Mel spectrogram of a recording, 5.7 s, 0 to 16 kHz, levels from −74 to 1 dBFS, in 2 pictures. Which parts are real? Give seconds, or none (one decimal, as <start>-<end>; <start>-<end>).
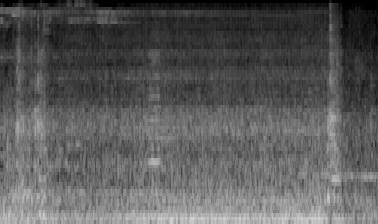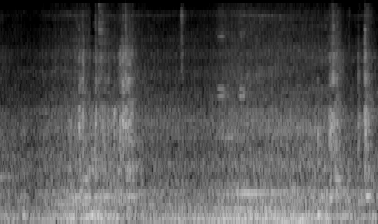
1.2-5.7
